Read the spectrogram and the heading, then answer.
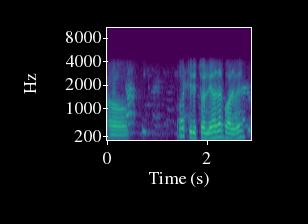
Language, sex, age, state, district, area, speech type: Bengali, male, 18-30, West Bengal, Uttar Dinajpur, urban, conversation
